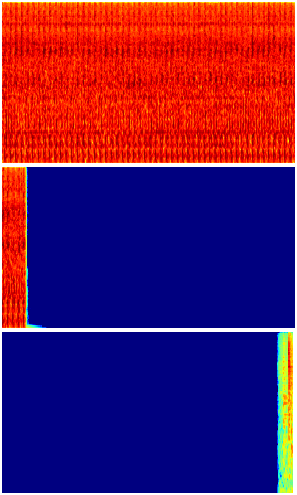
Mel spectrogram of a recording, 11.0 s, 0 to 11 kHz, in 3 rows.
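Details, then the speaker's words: 2000 Murray LT1000 riding lawn mower, lowered with a custom exhaust and a new drive belt, tested up on blocks: an even, steady single-cylinder thump for about four seconds with no misses or knocks, then silence. It seems to be working fine. "right well I think that warrants a test drive it seems to be working all right"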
